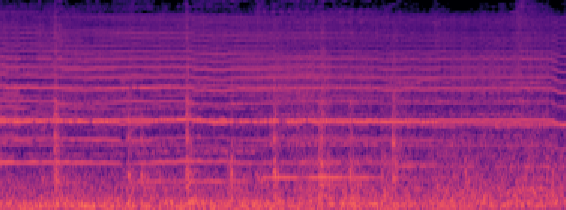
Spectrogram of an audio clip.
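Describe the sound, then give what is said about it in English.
A spaceship rocket taking off after a countdown: a loud, steady droning roar layered with sustained humming tones, broken by a few faint clicks, with no voices. “Oh no, it's taking off.”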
